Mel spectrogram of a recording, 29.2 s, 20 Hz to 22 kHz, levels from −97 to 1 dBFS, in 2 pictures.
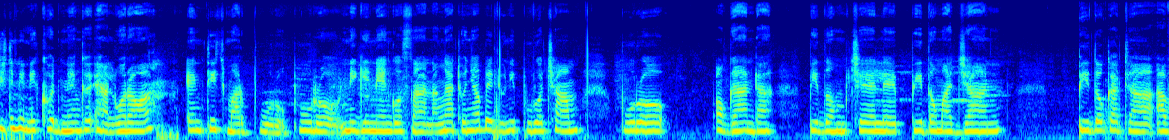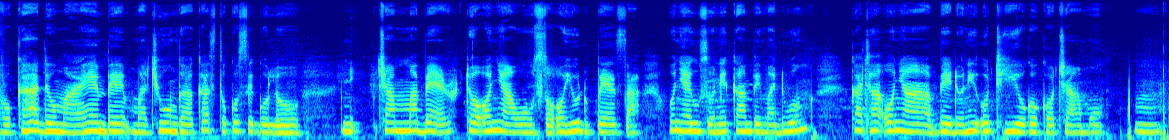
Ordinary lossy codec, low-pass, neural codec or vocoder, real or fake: none; none; vocoder, 44.1 kHz, 128 mel bands every 256 samples, BigVGAN v2; fake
